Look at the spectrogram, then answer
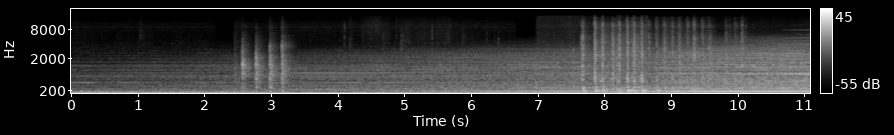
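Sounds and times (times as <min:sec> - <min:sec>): horror soundtrack low drone: 0:00.0 - 0:11.0.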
